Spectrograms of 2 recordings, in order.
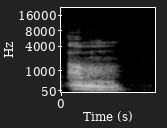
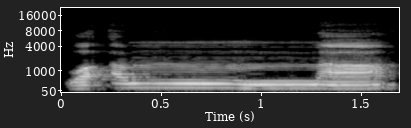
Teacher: یہاں میم پر شد ہے تو غنہ ہوگا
